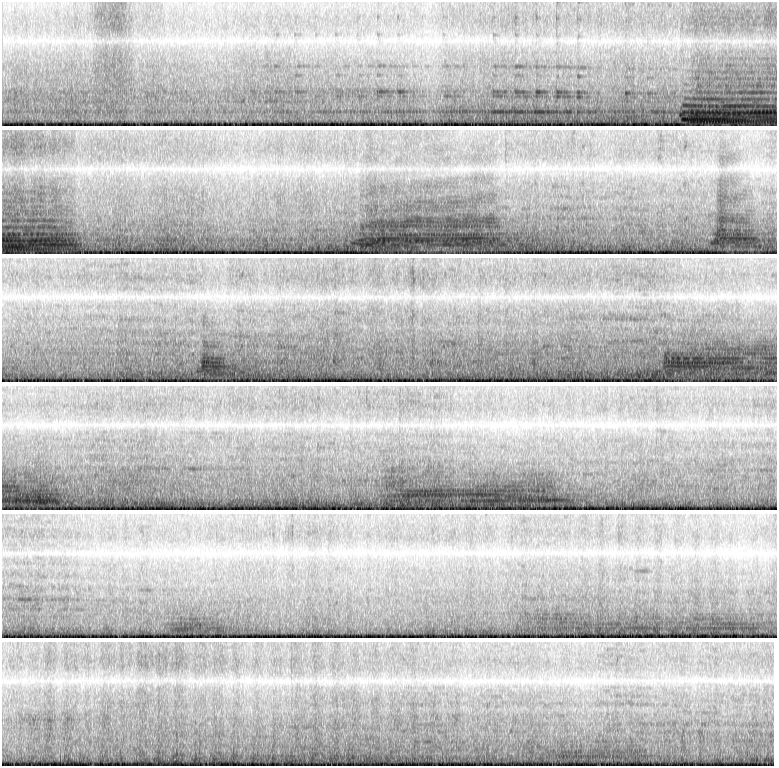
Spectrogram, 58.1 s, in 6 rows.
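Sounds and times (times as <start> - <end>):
train rumbling past: 0.0 - 58.0
locomotive horn blasts: 8.4 - 10.8, 14.0 - 16.2, 18.5 - 19.4, 21.8 - 22.5, 27.6 - 30.0, 33.8 - 36.3, 40.8 - 41.8, 45.4 - 48.4, 55.2 - 56.7.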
